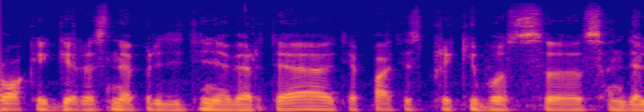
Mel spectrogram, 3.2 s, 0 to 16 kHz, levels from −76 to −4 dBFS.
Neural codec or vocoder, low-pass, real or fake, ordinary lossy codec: none; 14.4 kHz; real; MP3, 96 kbps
